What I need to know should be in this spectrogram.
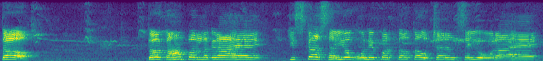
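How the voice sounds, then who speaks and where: Male teacher, slow and patient, bright tone, spells out sounds one by one; roomy echo. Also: extremely high pitch, monotone. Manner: patient, repeats each sound slowly for the listener to try. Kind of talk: recorded language lesson. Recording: echoey room, faint background noise.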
